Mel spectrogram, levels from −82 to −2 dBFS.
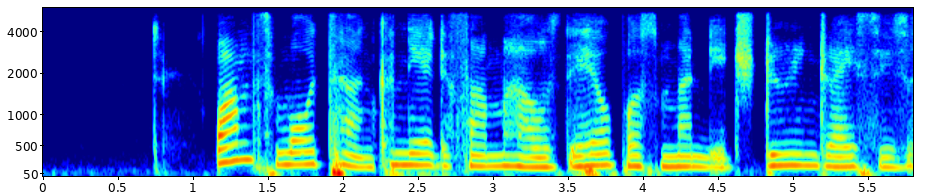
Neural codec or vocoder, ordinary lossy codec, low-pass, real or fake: codec, 16 kHz, 2 kbps, X-Codec, HuBERT features, trained on general audio; none; 5.4 kHz; fake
